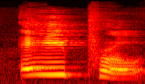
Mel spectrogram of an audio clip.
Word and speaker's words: April: of the year again, which is April, and not April, but April. It's a very easy pronunciation. However, I just thought of talking about it here because now that I'm doing so many words, let me cover that as well, right? So April, the stress is on A.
